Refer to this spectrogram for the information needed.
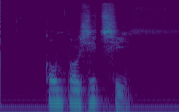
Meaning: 1. the composition (general) makeup of something, notably in terms of components such as ingredients; especially a (metallic) alloy 2. a musical composition, piece written by a composer
- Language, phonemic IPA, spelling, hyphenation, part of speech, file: Dutch, /kɔm.poːˈzi.(t)si/, compositie, com‧po‧si‧tie, noun, Nl-compositie.ogg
